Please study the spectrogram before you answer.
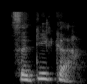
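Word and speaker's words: Sediqa: you thank you do I pronounce your name sadika s e d i q a oh no s sad oh s how do you pronounce it sadik sadika it okay yes yes would anybody else like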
